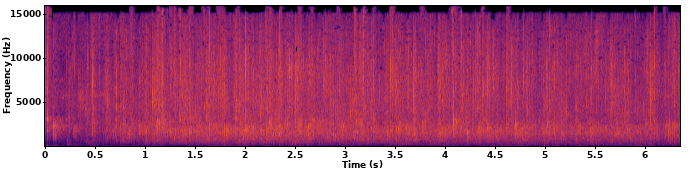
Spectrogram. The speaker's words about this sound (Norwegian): Jeg vil be de reise, og så gir vi dem en felles applaus og en t-skjorte.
